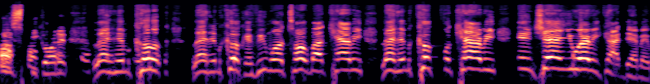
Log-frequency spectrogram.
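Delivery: loud, very high, fired-up shouting. Urging the other speaker to speak on it and let him cook: yelling. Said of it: "why am I yelling?".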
